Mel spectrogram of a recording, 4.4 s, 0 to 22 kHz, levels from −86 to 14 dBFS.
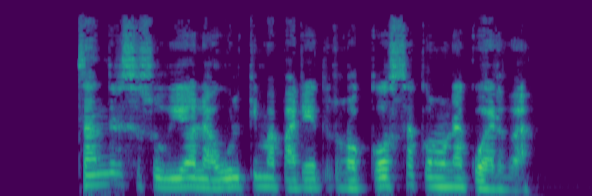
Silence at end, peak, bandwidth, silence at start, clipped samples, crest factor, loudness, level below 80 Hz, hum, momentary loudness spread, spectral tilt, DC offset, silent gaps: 0.5 s; -4 dBFS; 16 kHz; 0.6 s; under 0.1%; 18 dB; -21 LUFS; -62 dBFS; none; 7 LU; -3.5 dB/octave; under 0.1%; none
